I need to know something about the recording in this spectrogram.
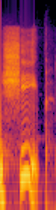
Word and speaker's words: sheep: So, the key is ship has a short I sound. Sheep has a long e sound. Here's a tip. When saying sheep, smile a bit more and stretch the sound. Sheep. And for ship, make it short and quick.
